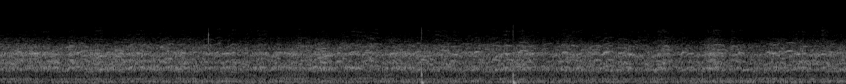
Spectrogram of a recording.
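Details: A flock of hundreds of geese in full clamour, countless honking voices merging into a continuous loud wall of sound with a couple of sharp knocks.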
